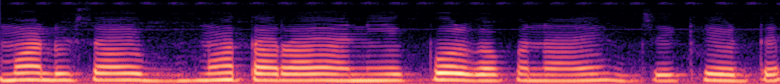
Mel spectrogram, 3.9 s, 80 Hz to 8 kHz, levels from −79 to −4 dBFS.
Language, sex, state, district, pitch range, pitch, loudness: Marathi, female, Maharashtra, Mumbai Suburban, 210-230 Hz, 220 Hz, -15 LUFS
